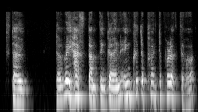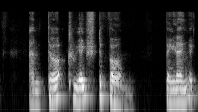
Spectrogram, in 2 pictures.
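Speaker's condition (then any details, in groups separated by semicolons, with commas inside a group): Profound deafness; born profoundly deaf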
